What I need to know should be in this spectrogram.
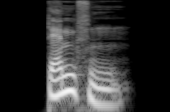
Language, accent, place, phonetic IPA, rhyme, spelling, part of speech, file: German, Germany, Berlin, [ˈdɛmp͡fn̩], -ɛmp͡fn̩, Dämpfen, noun, De-Dämpfen.ogg
- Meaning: dative plural of Dampf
